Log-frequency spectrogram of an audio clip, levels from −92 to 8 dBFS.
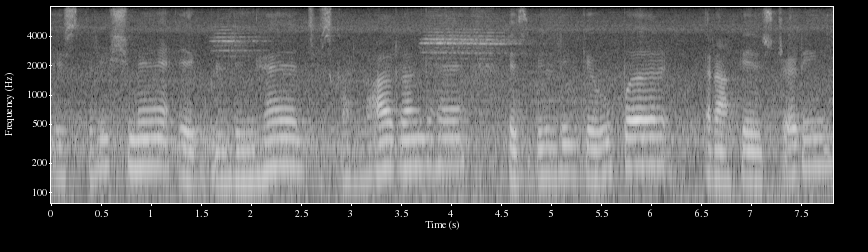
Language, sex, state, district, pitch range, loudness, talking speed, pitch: Hindi, male, Bihar, Saran, 140-175 Hz, -17 LUFS, 130 wpm, 155 Hz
